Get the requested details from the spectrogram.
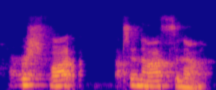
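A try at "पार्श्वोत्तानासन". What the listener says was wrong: Right, except it's parjvo. Tanasana. Remember the rule, when an A and a U come together. So what this is parjva, uttana, asana. So parjva, uttana becomes parjvottanasana, right? The A and the U make O.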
